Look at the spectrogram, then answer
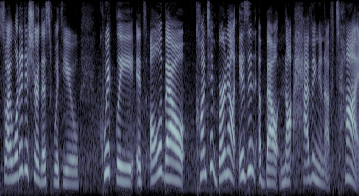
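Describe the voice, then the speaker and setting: A woman speaks in a raised, projected voice, high in pitch with very wide swings. Her tone is animated, bright and sharp, at a fairly slow pace. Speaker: podcaster and content strategist giving a conference talk. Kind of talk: conference presentation. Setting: stage with audience. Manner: loud.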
